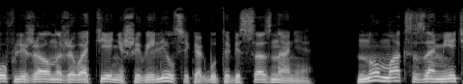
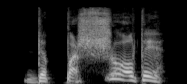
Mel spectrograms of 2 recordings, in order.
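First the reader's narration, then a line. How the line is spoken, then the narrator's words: Thief through gritted teeth. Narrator (Russian): Сквозь зубы процедил вор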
